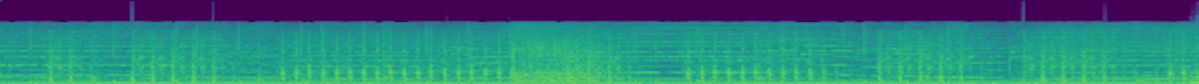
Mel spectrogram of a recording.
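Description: A battlecopter in the video game Advance Wars: Days of Ruin: a steady, buzzing rotor drone with a constant low hum, overlaid by game music and brief effect bursts, holding at even loudness throughout.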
